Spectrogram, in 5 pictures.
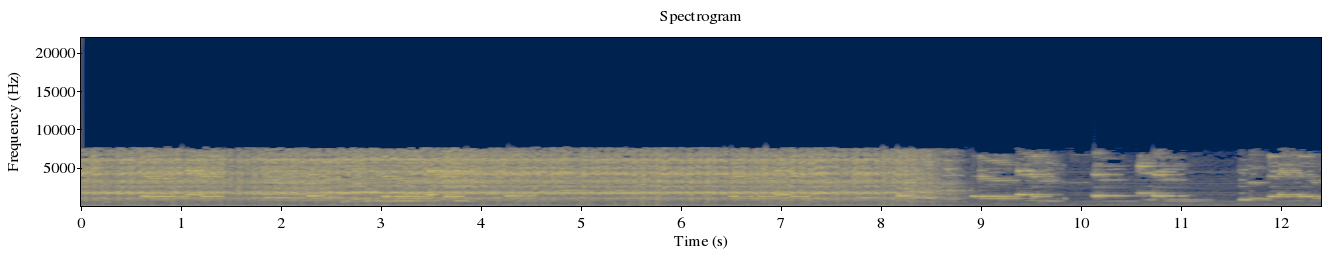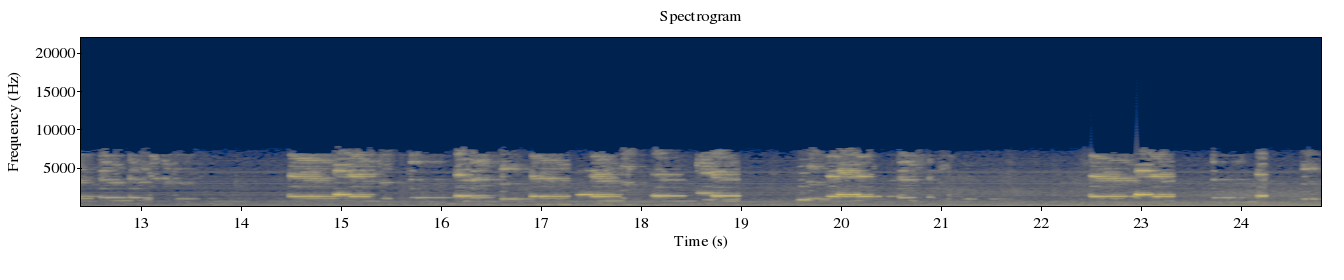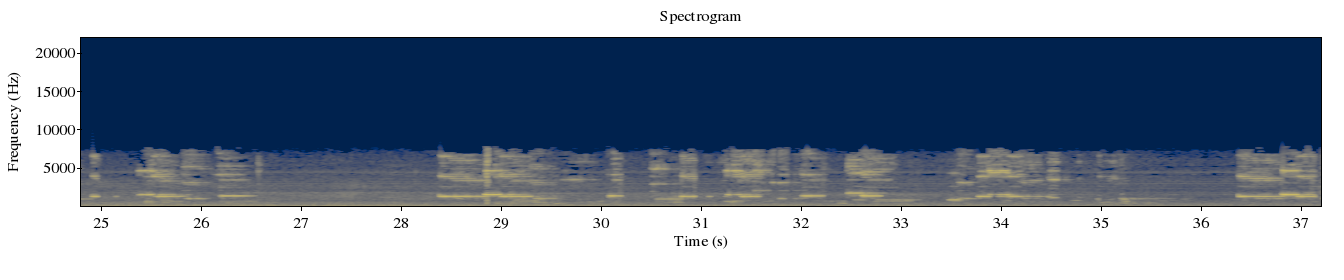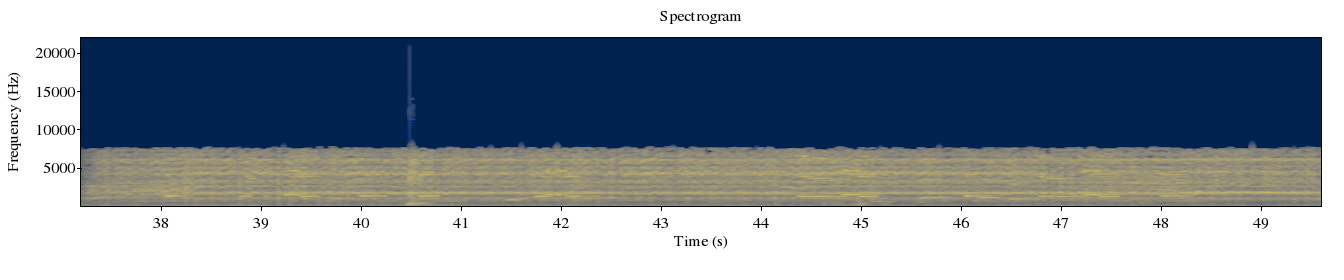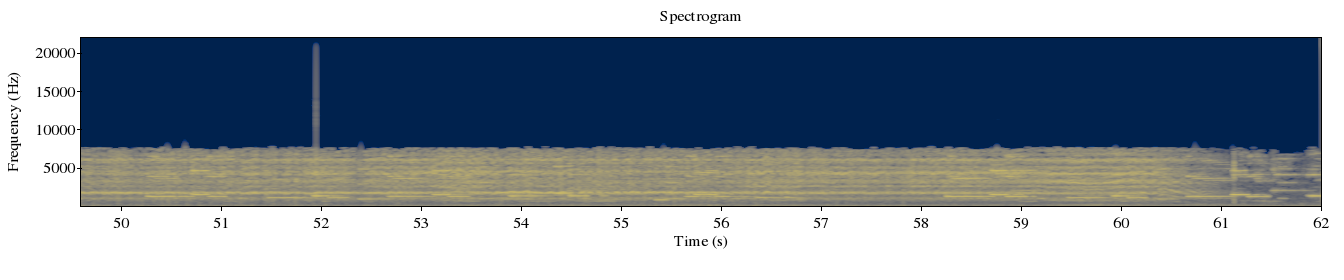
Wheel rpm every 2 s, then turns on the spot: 230, 220, 230, 230, 70, 0, 0, 0, 0, 0, 0, 0, 0, 0, 0, 0, 0, 0, 30, 220, 240, 230, 230, 230, 220, 230, 230, 230, 230, 230, 100.
none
